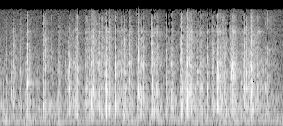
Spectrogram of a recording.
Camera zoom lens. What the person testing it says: if you shake it slightly you can hear something rattling around inside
